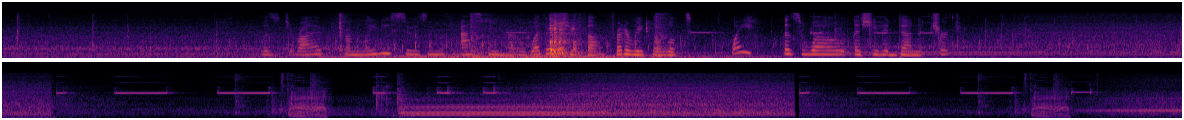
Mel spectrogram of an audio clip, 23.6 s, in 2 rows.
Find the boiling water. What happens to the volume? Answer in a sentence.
The volume of the boiling water goes up, then down.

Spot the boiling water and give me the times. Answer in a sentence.
You can hear the boiling water from 0.0 to 12.3 s.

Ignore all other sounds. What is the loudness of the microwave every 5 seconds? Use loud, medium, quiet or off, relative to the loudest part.
medium, medium, medium, loud, medium.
